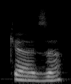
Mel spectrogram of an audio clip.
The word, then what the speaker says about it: casa: Donc il y a par exemple casa. Donc là c'est le premier A qui va avoir l'accent tonique.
